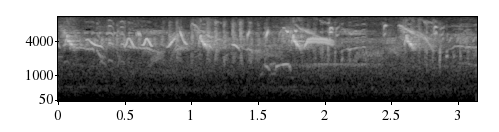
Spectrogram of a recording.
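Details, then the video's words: Starlings chirping in a natural setting; a continuous busy chorus of high squeaky whistles, rattles and slurred notes from several birds, with one lower whistled note near the middle. "Starlings chirping"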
